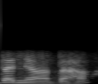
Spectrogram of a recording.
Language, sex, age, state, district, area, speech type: Sanskrit, female, 18-30, Kerala, Kannur, rural, conversation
